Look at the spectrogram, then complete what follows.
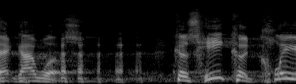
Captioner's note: laughter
